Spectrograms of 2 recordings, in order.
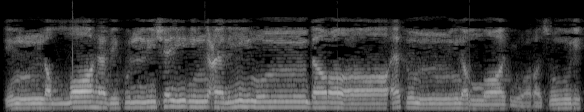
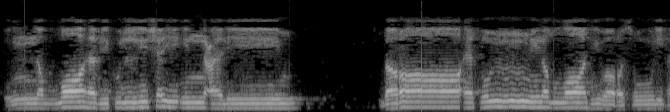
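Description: First: The verses run together, with n turning to m. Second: There is a full stop with a breath. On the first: "أو أن تصل وهنا تأتي بالإقلاب" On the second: "هذا الوقف"

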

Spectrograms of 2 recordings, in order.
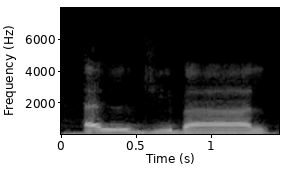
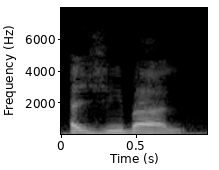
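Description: First: The L is pronounced clearly before the J. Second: The L merges into a doubled J sound. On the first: The speaker calls it right. "لابد من بيان اللام، فنقول" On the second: The speaker calls it wrong. "يجعلون اللام عند الجيم شمسية"

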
